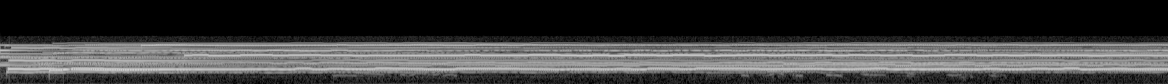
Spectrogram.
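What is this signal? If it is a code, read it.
FT8.
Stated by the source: FT8 test recording of a busy 20 m band, from the ft8_lib test set by Karlis Goba.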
